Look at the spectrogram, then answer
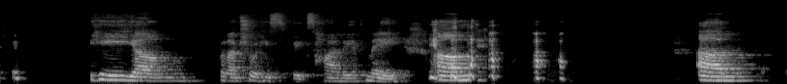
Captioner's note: laughter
